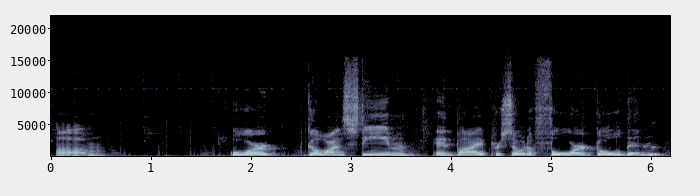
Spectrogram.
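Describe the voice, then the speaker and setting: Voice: mid-range voice, very animated, extremely slow, a little mellow, soft background music. A streamer chatting casually and opinionatedly on a livestream, rambling and repeating points, with some casual swearing. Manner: casually profane. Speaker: variety streamer.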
